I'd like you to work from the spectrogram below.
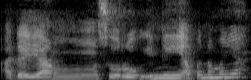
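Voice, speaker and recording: An Indonesian woman talking casually to her vlog audience. She explains things at an easy pace, pausing often with fillers as she searches for words. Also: on the high side, lively intonation, muffled recording. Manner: chatty, explaining, frequent fillers. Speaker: vlogger. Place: lives in Turkey.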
